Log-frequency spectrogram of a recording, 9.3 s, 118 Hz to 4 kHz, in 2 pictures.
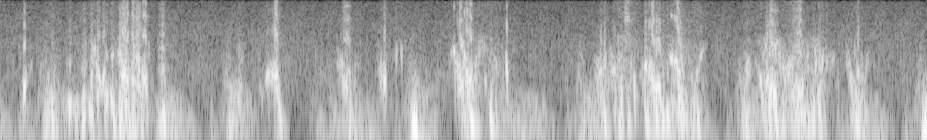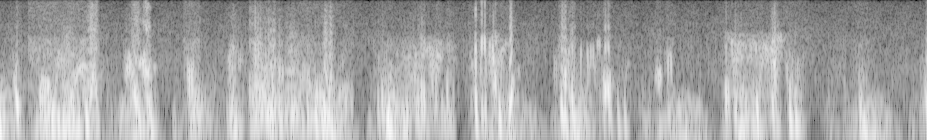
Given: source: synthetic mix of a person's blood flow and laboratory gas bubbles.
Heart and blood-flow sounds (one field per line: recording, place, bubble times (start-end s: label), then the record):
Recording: Doppler ultrasound of blood flow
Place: precordium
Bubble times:
0.08-0.16 s: bubbles
0.22-0.87 s: bubbles
1.18-1.23 s: bubbles
1.29-1.45 s: bubbles
1.67-1.80 s: bubbles
1.88-2.04 s: bubbles
2.23-2.57 s: bubbles
2.95-3.54 s: bubbles
3.70-4.17 s: bubbles
4.21-4.34 s: bubbles
4.68-5.16 s: bubbles
5.25-5.43 s: bubbles
5.54-5.64 s: bubbles
5.76-6.41 s: bubbles
6.50-6.92 s: bubbles
6.97-7.24 s: bubbles
7.40-7.79 s: bubbles
7.90-8.02 s: bubbles
8.23-8.68 s: bubbles
8.89-8.98 s: bubbles
9.23-9.28 s: bubbles
From the record:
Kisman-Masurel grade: 243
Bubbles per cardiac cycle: several, 3 to 8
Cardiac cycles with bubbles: 100%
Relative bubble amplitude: loud (0.450 to 0.775)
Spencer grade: 3 (all of the cardiac periods contain showers or single bubble signals, but not dominating or overriding the cardiac motion signals)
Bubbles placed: anywhere in the cardiac cycle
